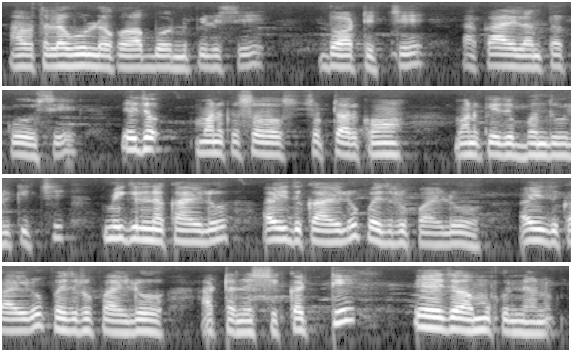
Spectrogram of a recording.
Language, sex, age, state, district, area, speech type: Telugu, female, 60+, Andhra Pradesh, Sri Balaji, urban, spontaneous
